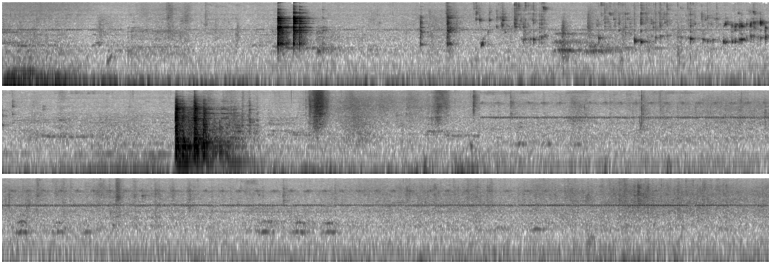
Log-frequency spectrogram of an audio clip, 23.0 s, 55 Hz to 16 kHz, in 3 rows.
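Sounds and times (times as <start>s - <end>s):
glass bottles clinking: 2.7s - 3.2s
drink pouring into glass: 4.4s - 7.9s.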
